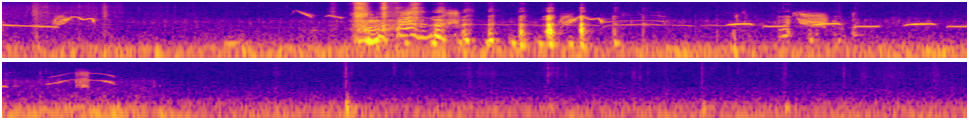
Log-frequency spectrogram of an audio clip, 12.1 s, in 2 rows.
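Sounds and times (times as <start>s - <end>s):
bird calling: 0.0s - 7.1s
men laughing: 2.0s - 5.8s.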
